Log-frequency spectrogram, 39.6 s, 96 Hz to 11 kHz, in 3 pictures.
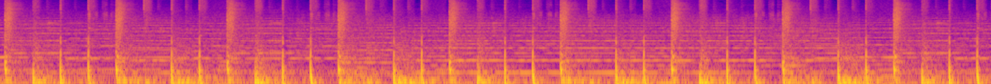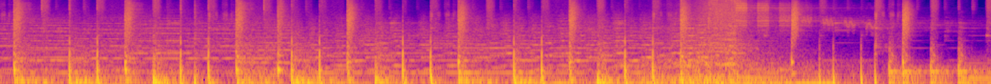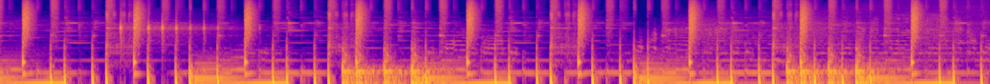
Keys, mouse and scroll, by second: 22.8 alt+click, 24.5-25.3 typing.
